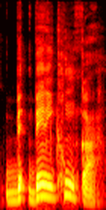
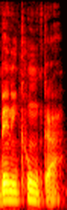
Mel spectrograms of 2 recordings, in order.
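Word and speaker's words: Vinicunca: a v it's called benikunka that's what it's called benikunka benikunka it's spelled with a v but you know v is b in spanish benny kunka growing up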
